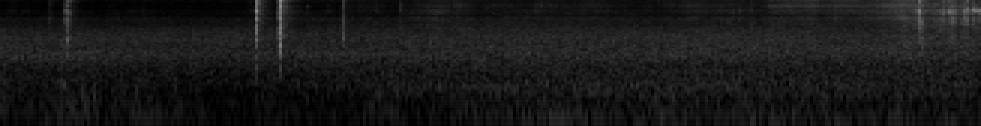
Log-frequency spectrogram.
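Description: Steady low rumble of a train, growing a little louder partway through, with one sharp click about two seconds in and a few faint ticks near the end.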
